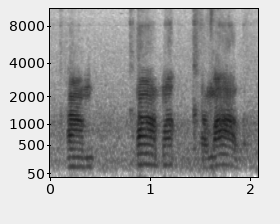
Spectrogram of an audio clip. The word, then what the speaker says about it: Kamala: It's really Kamala. That's how you say it. That's really like an East Indian name if you think about it.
